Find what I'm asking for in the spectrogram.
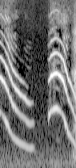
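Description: Two rising-then-falling meows from a cat in an animated show, clear and close, with a short gap between them and no talking.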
